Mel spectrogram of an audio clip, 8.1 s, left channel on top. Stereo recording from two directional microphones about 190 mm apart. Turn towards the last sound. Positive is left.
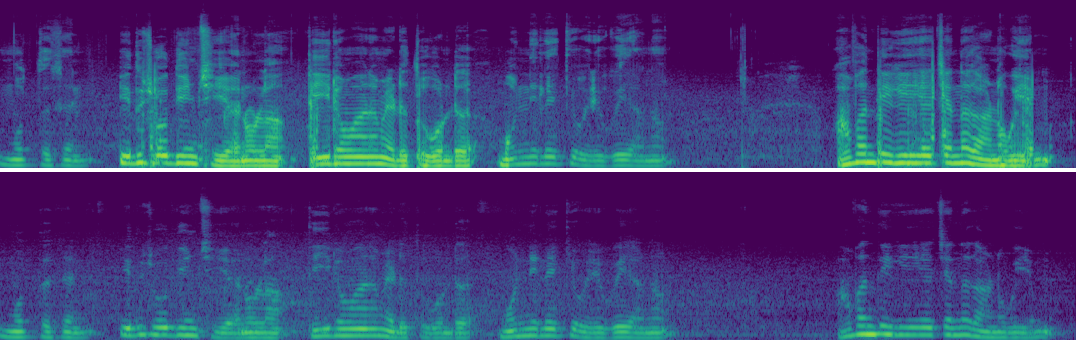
turn(degrees=60)  # may be behind; listen again after turning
